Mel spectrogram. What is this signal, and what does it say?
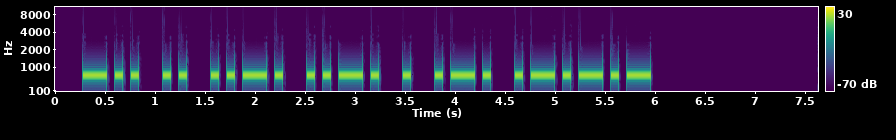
Morse code, heard as a keyed tone, about 15 wpm, 700 Hz. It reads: DIFFER.
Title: Sentences from Top 1100 Words 15wpm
